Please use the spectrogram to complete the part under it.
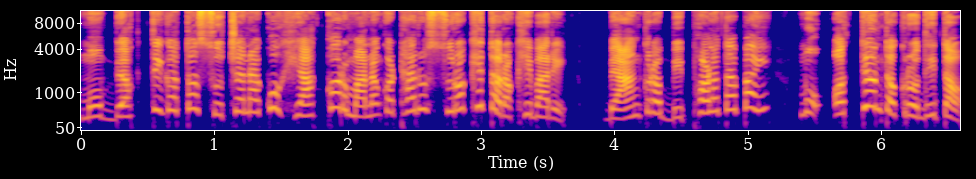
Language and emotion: Odia, angry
